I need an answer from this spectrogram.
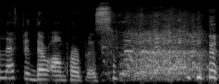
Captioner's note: laughter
